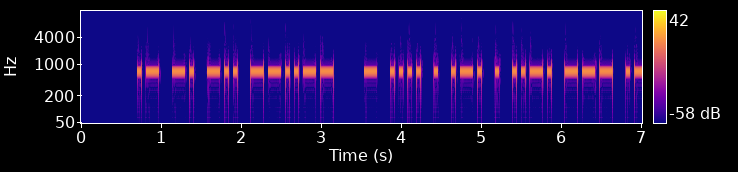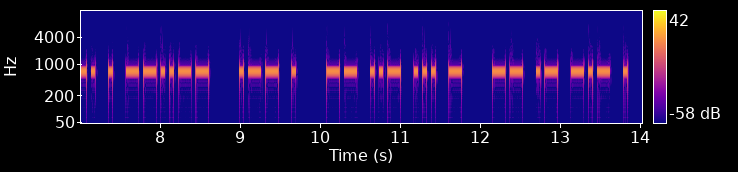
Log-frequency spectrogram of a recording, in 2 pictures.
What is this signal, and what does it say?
Morse code, heard as a keyed tone, about 21 wpm, 700 Hz. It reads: AND, THEREFORE, WE MUST MAKE
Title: Sentences from Top 1000 Words - Review Part 5 - 22wpm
